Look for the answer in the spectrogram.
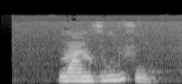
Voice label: "wanzurfu", Mooré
